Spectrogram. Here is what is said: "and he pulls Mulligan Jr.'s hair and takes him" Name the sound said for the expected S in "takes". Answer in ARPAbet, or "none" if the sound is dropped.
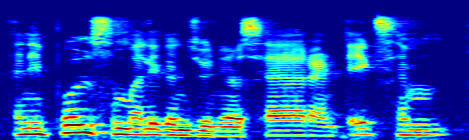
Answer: S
